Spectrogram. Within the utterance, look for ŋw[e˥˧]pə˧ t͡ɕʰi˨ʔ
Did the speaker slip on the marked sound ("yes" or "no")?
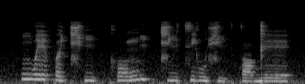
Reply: no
